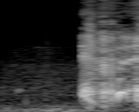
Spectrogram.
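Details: Cough from an adult woman who is struggling to talk.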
